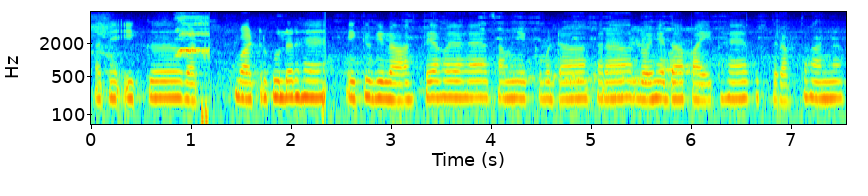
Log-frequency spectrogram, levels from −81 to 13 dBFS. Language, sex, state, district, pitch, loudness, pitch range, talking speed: Punjabi, female, Punjab, Fazilka, 205 Hz, -16 LUFS, 200-210 Hz, 165 wpm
